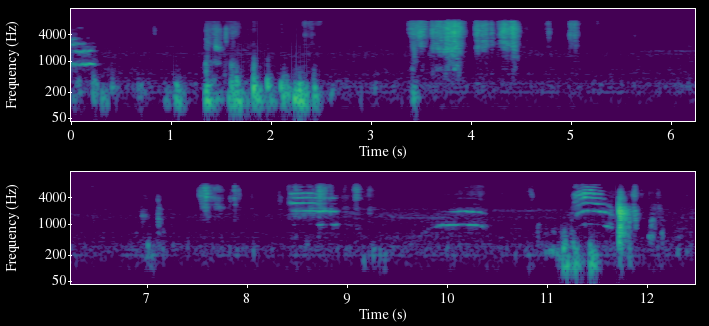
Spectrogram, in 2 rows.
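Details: Foster kittens from a litter of six, indoors in the evening of October 31 during webcam work; low rumbling handling noise early, then a few thin rising-falling meows near the end amid clicks.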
